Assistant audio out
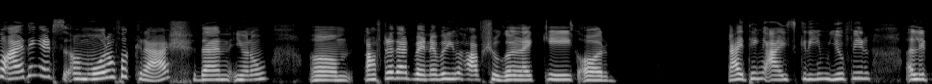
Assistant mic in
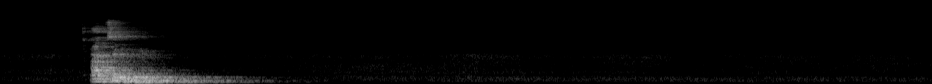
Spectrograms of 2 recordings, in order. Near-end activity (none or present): present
